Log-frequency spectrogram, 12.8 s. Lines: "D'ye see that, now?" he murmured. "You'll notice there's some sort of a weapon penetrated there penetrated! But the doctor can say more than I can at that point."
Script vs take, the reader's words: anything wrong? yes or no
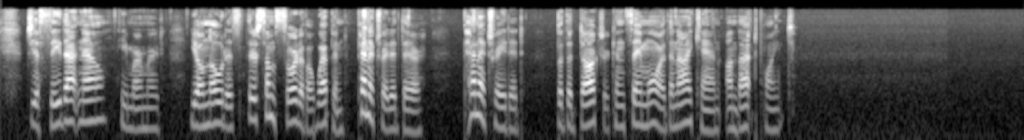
yes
